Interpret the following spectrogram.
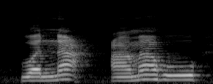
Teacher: وَنَعَّمَهُ، عین کو اپنے مخرج سے بھی ادا کیا جائے گا اور جمع اور سختی کے ساتھ بھی کیونکہ مشدد ہے عین، اور ہا پر الٹی پیش ہے، اسے ایک الف کی مقدار کھینچ کر پڑھا جائے گا۔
